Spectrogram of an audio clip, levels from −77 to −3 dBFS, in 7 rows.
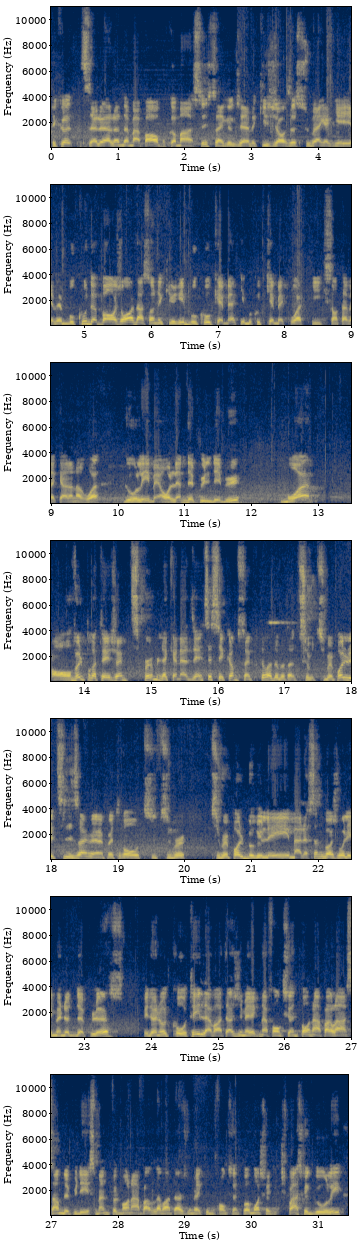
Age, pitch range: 30-49, 105-125 Hz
